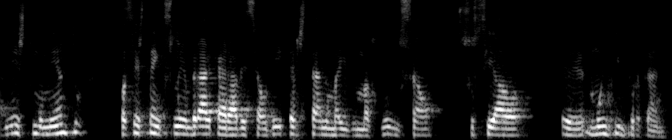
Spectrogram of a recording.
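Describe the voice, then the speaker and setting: A man's voice: fairly high pitch, fairly even intonation, fairly quick, warm tone. A man, giving an online lecture as a journalist, talking discursively with frequent hesitations over a video call. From Portugal.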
